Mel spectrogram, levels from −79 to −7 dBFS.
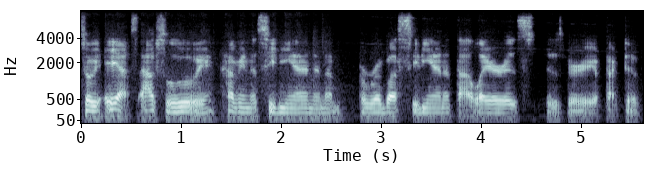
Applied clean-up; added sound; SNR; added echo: neural mask model RNNoise.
